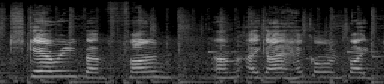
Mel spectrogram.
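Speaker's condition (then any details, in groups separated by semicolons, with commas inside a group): Cerebral palsy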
